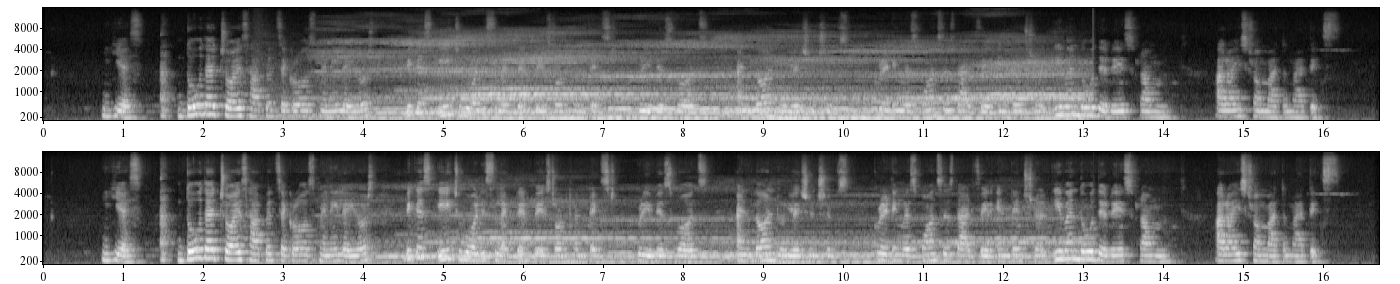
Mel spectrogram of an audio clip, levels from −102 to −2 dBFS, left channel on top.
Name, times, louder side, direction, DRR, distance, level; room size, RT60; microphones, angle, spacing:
voice 1, 0.7-4.2 4.5-7.1 7.4-8.3 8.7-10.0 10.4-14.2 14.7-16.1, right 3 dB, 70° right, 0.4 m, -22 dB
sound 1, 2.9-13.1, left 4 dB, 65° left, 0.3 m, -24 dB
2.5 x 2.2 x 2.9 m
head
